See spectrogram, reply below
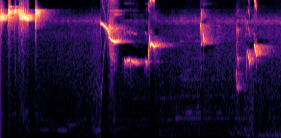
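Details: Orange-headed thrush close to moulting, singing a softer passage of high thin whistles, a descending slurred note and a few separate whistled phrases over a low background hum.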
